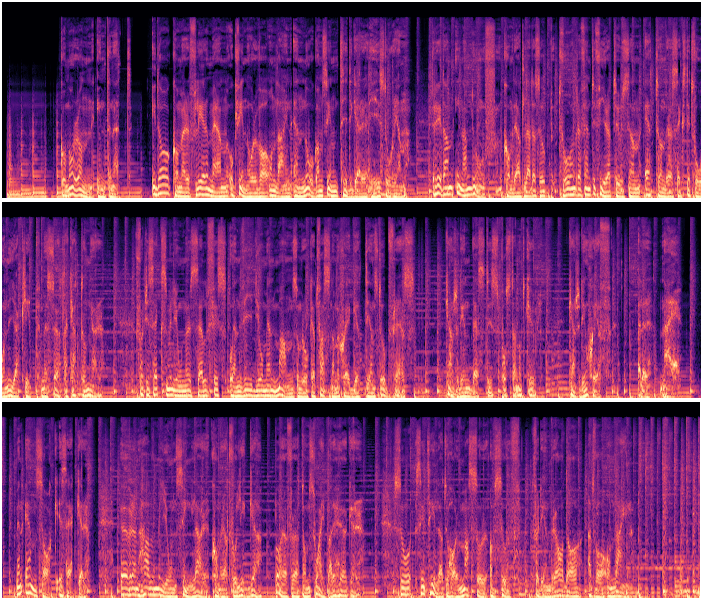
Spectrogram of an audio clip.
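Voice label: Swedish, male, reklam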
